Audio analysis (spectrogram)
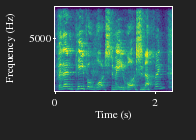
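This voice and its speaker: A man's voice: high-pitched, moderate pace, sharp tone. A man chatting casually and thinking aloud in a hesitant, musing way while playing a quiz. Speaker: online video host, quiz player.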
